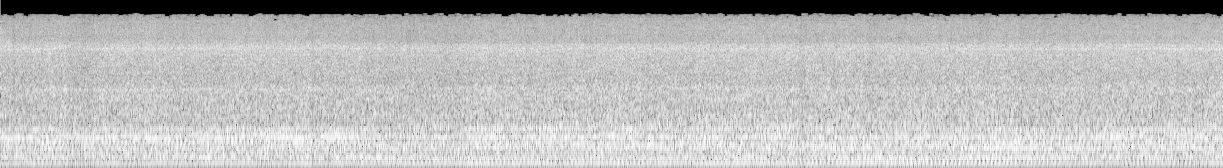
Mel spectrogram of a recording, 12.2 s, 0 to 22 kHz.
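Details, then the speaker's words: 1974 Cushman Truckster Haulster after rewiring, running once the fuel tank was pressurized with air to push fuel to the filter: a steady, even idle with no knocks, misses or hunting. The engine sounds healthy. "well it is great to hear it run again it's been a while glad it runs"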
